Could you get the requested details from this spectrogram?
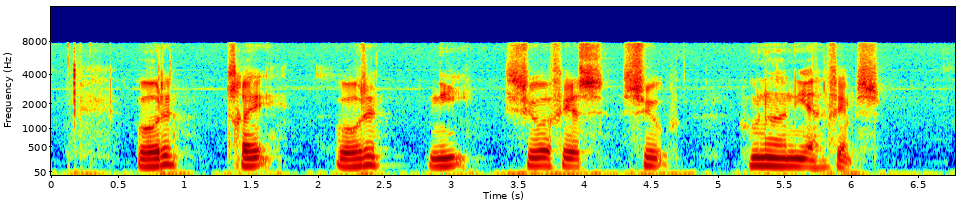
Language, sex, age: Danish, male, 40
